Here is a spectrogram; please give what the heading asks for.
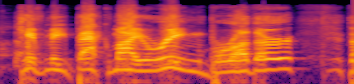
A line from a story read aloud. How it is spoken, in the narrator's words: The farmer, thinking his brother was returning from the dead, screamed loudly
